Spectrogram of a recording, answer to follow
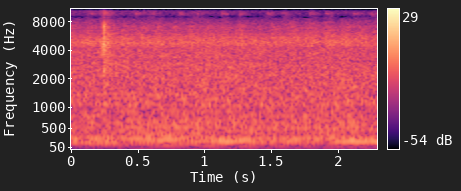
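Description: A steady mechanical hum with a constant low tone and a noisy hiss, with one brief faint click about a quarter second in.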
